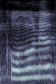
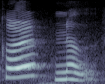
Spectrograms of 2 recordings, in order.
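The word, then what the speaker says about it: colonel: अब ये है जिसे कि लगता है कि कॉलोनल पढ़ेंगे, लेकिन ये आप में से कई लोग जानते भी होंगे, इसे पढ़ा जाता है कर्नल, कर्नल, एक साथ जोड़ेंगे तो इस तरीके से बनेगा कर्नल।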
